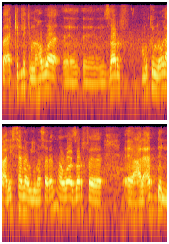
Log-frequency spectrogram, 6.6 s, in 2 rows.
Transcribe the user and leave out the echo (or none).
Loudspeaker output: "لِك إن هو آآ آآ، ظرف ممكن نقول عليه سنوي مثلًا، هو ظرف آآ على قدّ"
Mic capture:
none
